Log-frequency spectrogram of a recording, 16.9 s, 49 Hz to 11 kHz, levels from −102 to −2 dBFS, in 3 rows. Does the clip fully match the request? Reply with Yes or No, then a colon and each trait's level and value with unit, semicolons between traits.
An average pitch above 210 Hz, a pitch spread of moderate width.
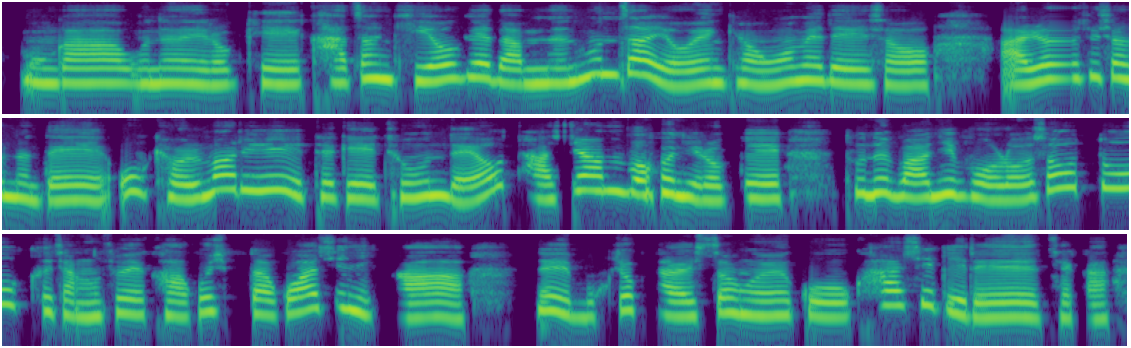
Yes: high, 230 Hz; average, 4.5 semitones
